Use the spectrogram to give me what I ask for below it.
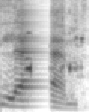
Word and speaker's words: lamb: हाँ, तो इसको लैम्ब बोलते हो कि लैम्ब बोलते हो? लैम्ब, यानी यहाँ पे बी साइलेंट है। अब बी क्यों साइलेंट है? क्योंकि बी से पहले एम आया है। तो ऑलवेज रिमेंबर, अगर बी से पहले एम आएगा तो बी को हम साइलेंट कर देंगे।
